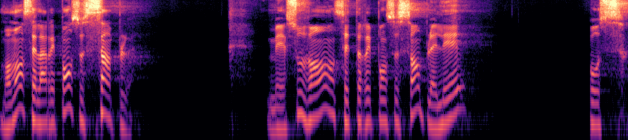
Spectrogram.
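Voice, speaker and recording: A man with a Cape Verdean accent talks at a very slow pace. His pitch is fairly high and his intonation lively. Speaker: pastor. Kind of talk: sermon. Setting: church. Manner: halting, frequent hesitations.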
